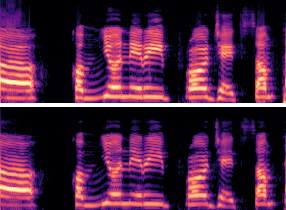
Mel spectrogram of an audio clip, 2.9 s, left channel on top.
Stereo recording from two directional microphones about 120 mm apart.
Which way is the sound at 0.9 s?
35° left (ahead or behind).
